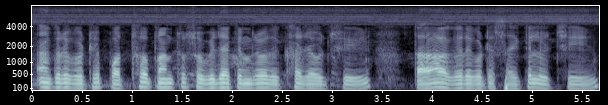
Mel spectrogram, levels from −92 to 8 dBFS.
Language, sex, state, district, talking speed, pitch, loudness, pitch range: Odia, male, Odisha, Malkangiri, 135 wpm, 110 Hz, -19 LUFS, 100-115 Hz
